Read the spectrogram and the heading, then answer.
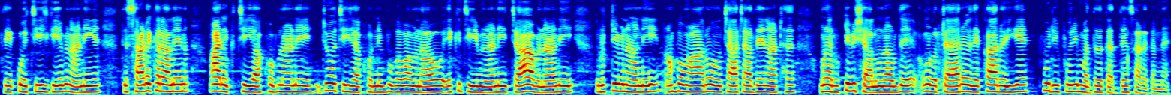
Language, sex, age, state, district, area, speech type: Dogri, female, 45-60, Jammu and Kashmir, Samba, rural, spontaneous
